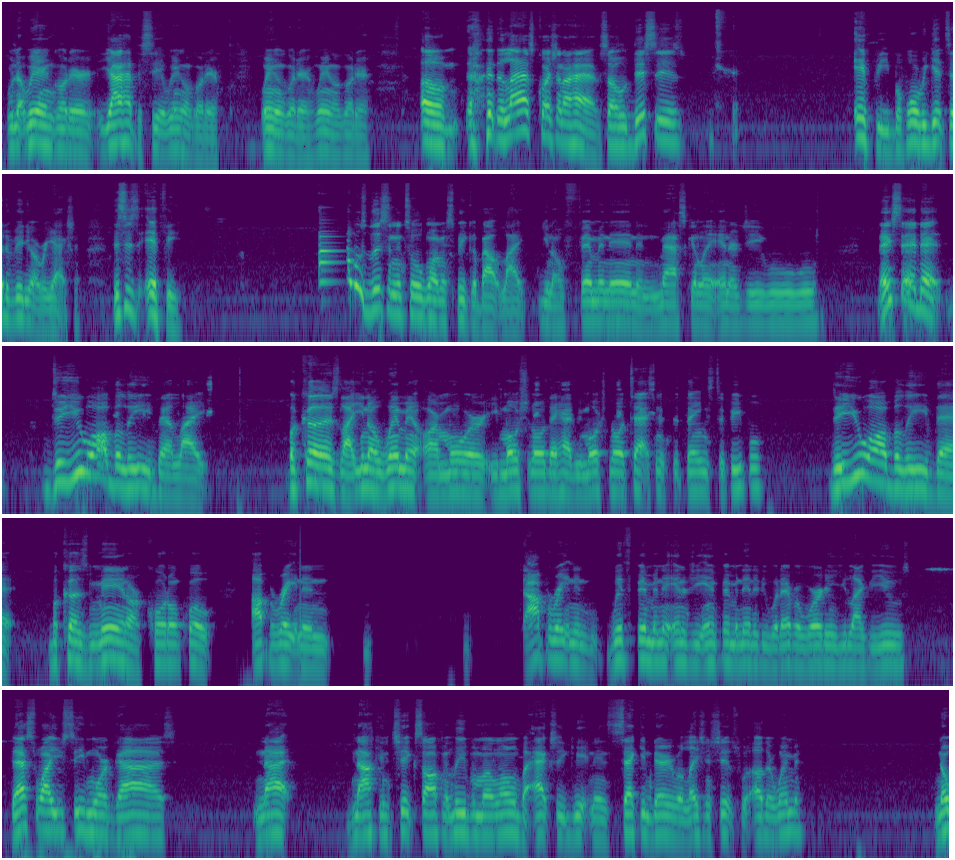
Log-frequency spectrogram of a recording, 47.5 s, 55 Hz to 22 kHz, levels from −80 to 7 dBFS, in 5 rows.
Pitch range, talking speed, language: 120-145 Hz, 170 wpm, English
